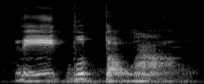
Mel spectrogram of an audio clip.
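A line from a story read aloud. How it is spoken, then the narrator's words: Hoarse voice. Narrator (Chinese): 豫让用沙哑的声音说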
